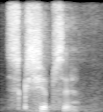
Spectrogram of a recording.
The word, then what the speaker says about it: skrzypce: which is skrzypce."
